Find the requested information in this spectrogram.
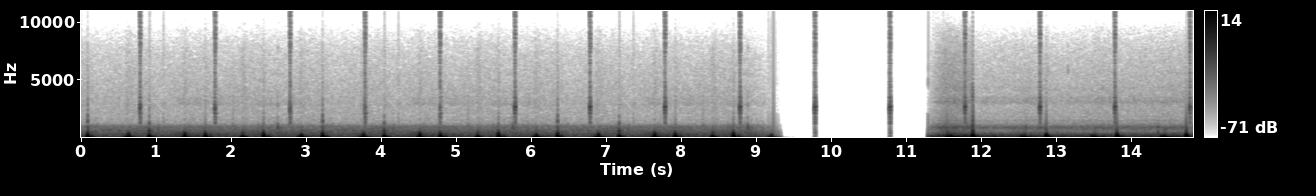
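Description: Regular paired low thumps of a heartbeat through a stethoscope, about 60 a minute, with a brief silent gap.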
